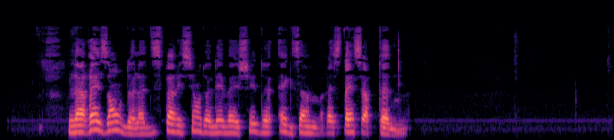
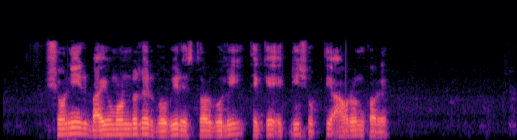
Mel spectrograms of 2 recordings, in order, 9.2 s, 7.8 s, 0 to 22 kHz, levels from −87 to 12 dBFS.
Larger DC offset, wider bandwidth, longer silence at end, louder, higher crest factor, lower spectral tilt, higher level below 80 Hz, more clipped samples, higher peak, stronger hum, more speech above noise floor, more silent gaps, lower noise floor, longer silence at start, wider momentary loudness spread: neither; first, 11.5 kHz vs 7.8 kHz; first, 3.1 s vs 1.95 s; second, -22 LUFS vs -18 LUFS; about the same, 20 dB vs 18 dB; about the same, -5.5 dB/octave vs -5 dB/octave; second, -76 dBFS vs -50 dBFS; neither; second, -4 dBFS vs 0 dBFS; neither; about the same, 48 dB vs 45 dB; neither; first, -69 dBFS vs -62 dBFS; first, 1 s vs 0.7 s; about the same, 10 LU vs 8 LU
